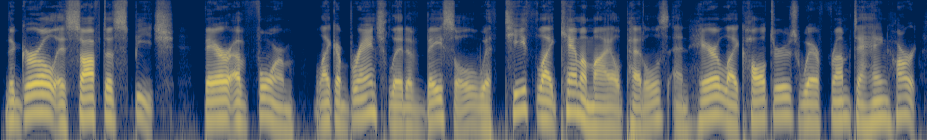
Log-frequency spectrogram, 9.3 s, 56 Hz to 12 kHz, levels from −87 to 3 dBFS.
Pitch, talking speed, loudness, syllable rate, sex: 120 Hz, 175 wpm, -20 LUFS, 4.1 syllables/s, male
